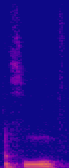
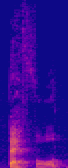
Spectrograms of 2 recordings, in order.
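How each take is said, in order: First: The stress is on the second syllable. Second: The stress is on the first syllable. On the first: The speaker calls it right. "stress on the second syllable" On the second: The speaker calls it wrong. "not before"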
